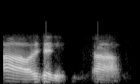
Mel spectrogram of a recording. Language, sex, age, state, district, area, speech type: Malayalam, male, 45-60, Kerala, Alappuzha, urban, conversation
